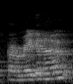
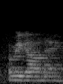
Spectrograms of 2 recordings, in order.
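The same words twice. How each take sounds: First: "oregano" as o-REG-a-no; second-syllable stress. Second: "oregano" as o-ri-GAH-no; third-syllable stress. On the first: Trying out two ways of saying it. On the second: Alternative pronunciation offered after "or. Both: Shown as a demonstration.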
